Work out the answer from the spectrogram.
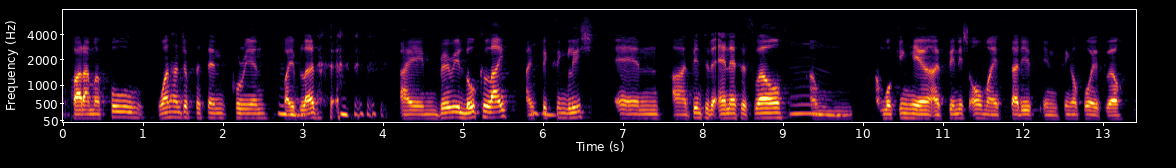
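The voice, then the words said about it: Korean accent in English. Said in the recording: “you gave us a little bit of some taste of your Korean accent”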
